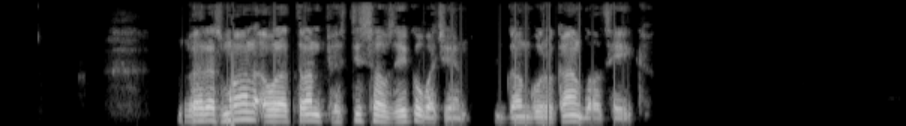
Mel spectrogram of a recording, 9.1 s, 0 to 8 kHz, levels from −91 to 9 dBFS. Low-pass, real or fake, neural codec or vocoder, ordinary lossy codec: 7.2 kHz; real; none; MP3, 48 kbps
